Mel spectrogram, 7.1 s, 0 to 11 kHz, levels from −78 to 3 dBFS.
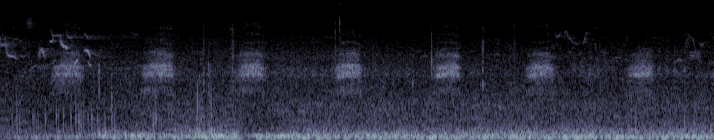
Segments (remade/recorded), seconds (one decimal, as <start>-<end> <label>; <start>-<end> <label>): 0.0-1.7 remade; 1.7-6.0 recorded; 6.0-7.1 remade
